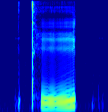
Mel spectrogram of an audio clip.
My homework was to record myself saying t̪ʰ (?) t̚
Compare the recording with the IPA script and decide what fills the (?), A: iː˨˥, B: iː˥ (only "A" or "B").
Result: A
